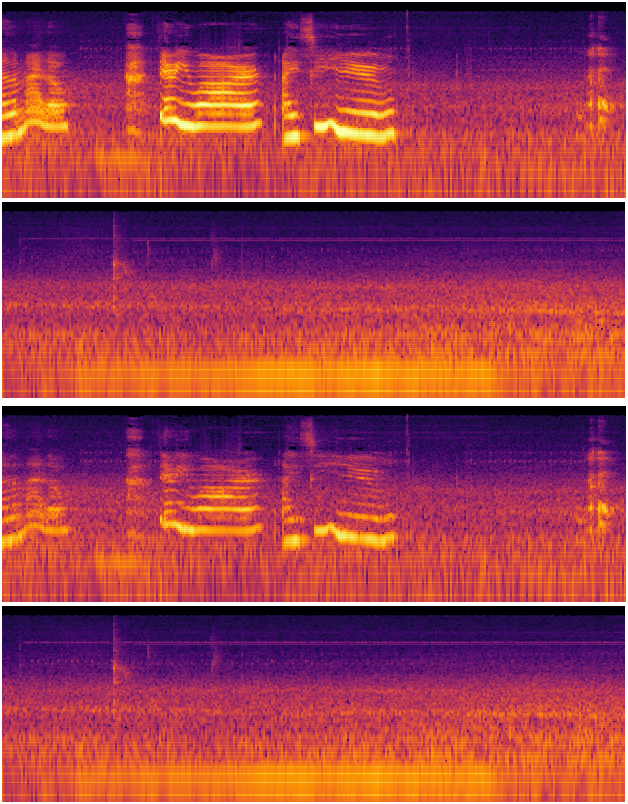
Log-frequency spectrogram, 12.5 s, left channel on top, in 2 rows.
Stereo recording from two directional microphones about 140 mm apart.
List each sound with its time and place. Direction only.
0.0 s a sound: centre (ahead or behind)
3.3 s speech: 20° left (ahead or behind)
5.9 s cough: centre (ahead or behind)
